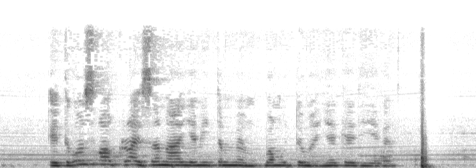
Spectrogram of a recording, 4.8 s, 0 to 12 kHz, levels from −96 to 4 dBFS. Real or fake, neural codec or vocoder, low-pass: real; none; 9.9 kHz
